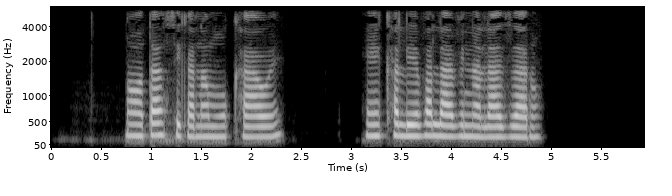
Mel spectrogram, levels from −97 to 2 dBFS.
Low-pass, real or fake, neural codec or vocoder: 5.4 kHz; real; none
